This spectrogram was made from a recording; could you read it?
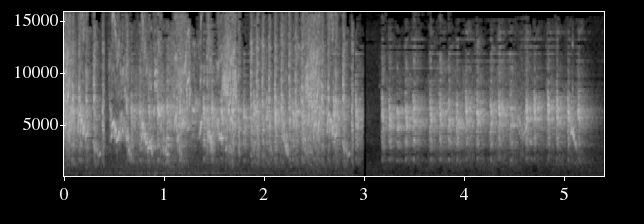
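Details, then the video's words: Many high sparrow chirps pour out in a rapid, overlapping chatter as the birds call and fight, cut by a short silence at about three seconds before the chattering returns. "Tiếng Chim Sẻ Gọi Về Và Nhảy - Tiếng Sẻ Cắn Nhau"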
